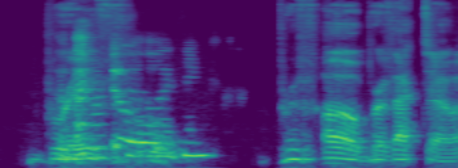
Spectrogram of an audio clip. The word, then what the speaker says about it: Bravecto: Oh, Bravecto. I was trying to say brave and then CTO.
